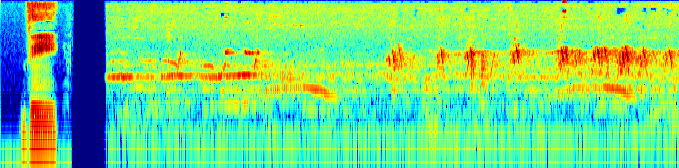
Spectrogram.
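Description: Dense jungle ambience with birds chirping and calling over a steady humming background, after a brief loud harmonic call at the start and a moment of silence.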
